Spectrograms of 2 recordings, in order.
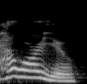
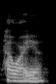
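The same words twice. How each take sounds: First: It is said slowly and attentively. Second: It is said quickly and hurriedly.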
